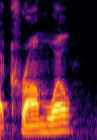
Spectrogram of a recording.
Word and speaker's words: Cromwell: Yeah, Cromwell.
